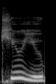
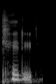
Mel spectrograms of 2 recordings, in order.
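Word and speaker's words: queue: And I said quu because hello it's a qu u e u e. Why would you just pronounce the first letter? K.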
